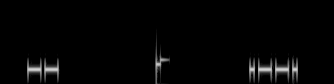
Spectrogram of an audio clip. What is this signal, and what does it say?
Morse code, heard as a keyed tone, about 27 wpm, 700 Hz. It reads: M P
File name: Single-Letter-Number-28wpm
